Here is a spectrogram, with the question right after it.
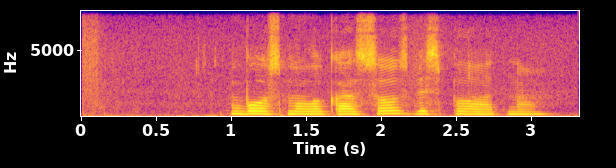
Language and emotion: Russian, neutral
